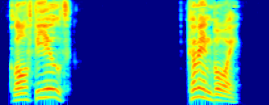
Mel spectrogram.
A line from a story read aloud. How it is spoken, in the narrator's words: He was always yelling outside class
